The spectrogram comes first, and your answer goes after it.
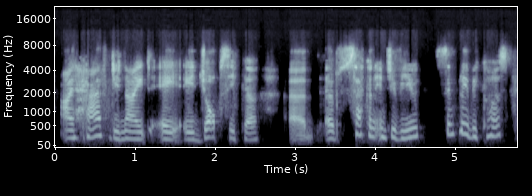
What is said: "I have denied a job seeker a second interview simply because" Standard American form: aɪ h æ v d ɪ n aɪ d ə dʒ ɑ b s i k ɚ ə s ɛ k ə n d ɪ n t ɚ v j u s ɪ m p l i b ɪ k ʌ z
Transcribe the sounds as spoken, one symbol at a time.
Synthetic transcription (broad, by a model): aɪ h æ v d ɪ n aɪ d ə dʒ ɑ b s i k ɚ ə s ɛ k ə n d ɪ n t ɚ v j u s ɪ m p l i b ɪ k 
